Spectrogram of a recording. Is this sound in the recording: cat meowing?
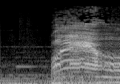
yes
